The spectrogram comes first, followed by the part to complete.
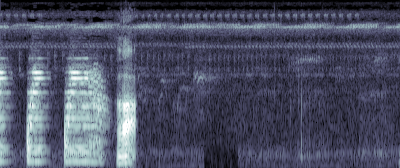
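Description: A man laughing briefly in four quick, evenly spaced bursts. After that it is quiet except for a faint, steady high chirring of crickets or other insects.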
